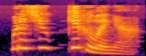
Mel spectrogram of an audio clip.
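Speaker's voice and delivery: piqued, with pitch shooting up; slightly nettled. A narrator's reading. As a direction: ask it a bit put out. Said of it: "slightly nettled".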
